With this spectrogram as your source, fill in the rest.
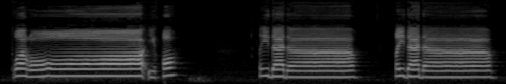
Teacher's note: حمزہ کے نیچے زیر ہے ای، قاف نقطے والا قاف موٹا پڑھا جائے گا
